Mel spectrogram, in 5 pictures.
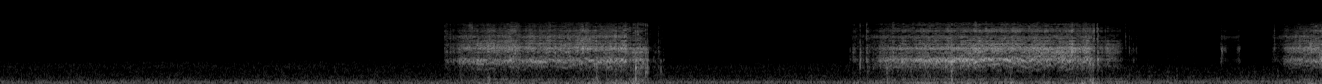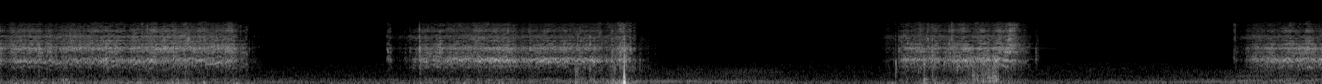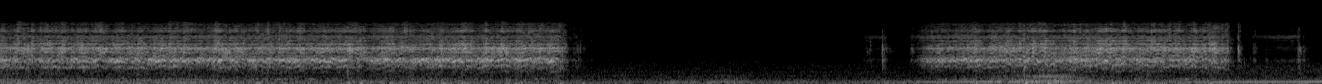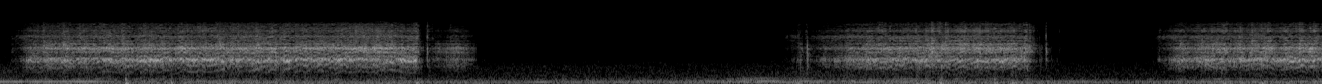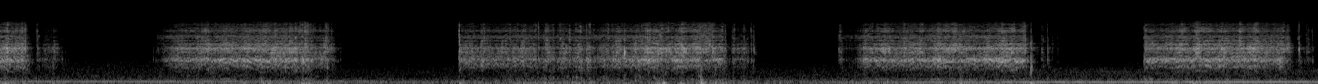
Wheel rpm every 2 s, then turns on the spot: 0, 0, 40, 10, 30, 40, 20, 50, 10, 40, 0, 30, 10, 60, 70, 60, 10, 0, 60, 30, 60, 60, 0, 0, 50, 20, 40, 40, 10, 40, 20, 40, 40.
none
